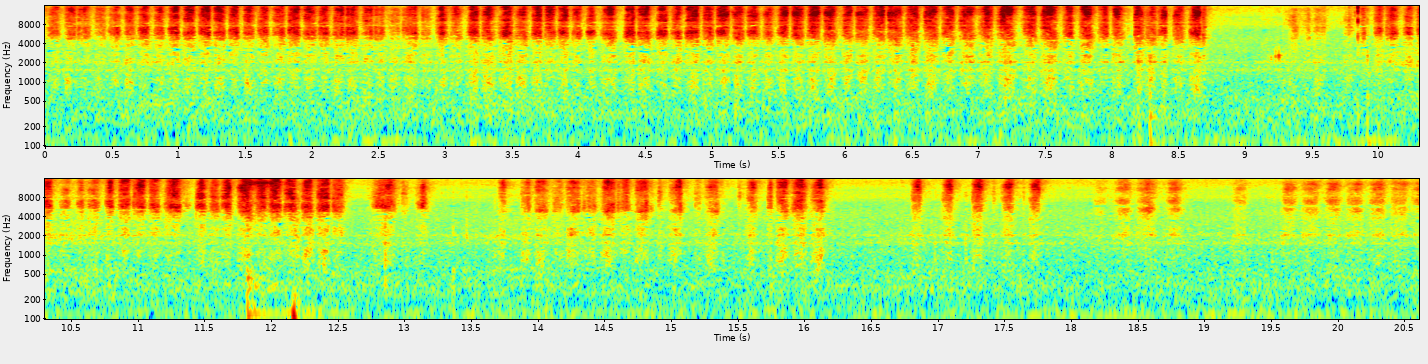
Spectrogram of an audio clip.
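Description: Faint, rapid back-and-forth scratching of an orange crayon shading on paper. It stops briefly about nine seconds in, then comes in shorter, sparser runs.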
